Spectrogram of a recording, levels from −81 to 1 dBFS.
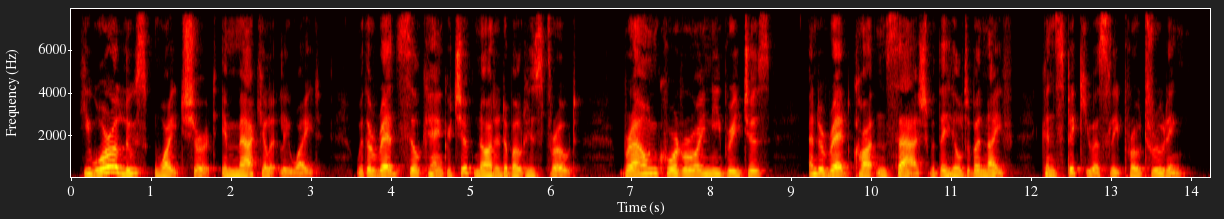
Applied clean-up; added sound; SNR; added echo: none; none; none; none.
